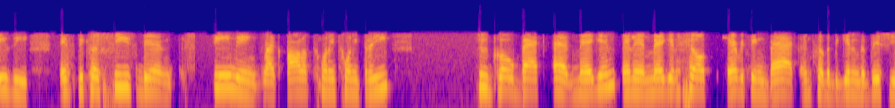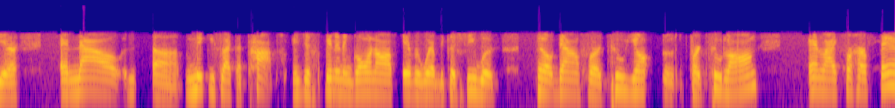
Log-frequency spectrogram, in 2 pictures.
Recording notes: this episode is a call in show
